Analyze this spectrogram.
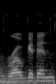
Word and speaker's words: Rogaden: I think Rogaden sounds a bit goofy. I think it sounds better to put the emphasis on the first syllable, Rogaden.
